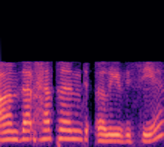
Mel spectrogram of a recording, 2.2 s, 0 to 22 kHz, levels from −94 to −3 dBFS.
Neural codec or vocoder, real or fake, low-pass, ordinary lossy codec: codec, 16 kHz, 1.1 kbps, Voila-Tokenizer; fake; 7.2 kHz; AAC, 16 kbps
